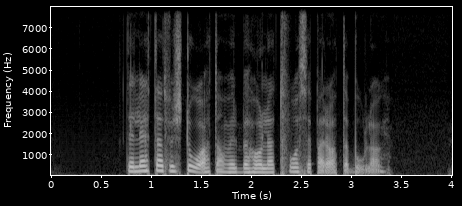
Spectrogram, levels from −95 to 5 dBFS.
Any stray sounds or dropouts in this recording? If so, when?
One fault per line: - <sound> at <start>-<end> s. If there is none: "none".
none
